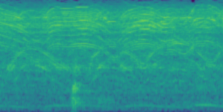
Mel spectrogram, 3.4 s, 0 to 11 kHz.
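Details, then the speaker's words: MultiWii 3D quadcopter with modified, reflashed Multistar 15 A ESCs, no props. Past centre throttle the motors click over between forward and reverse. High-pitched whine rises and falls smoothly with no stutter or cutting out. Normal motor speed response. "and then it starts going in reverse you'll hear it click as we go over the halfway marks are forward so that's a real fine line there and then that's forward and then you got reverse"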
